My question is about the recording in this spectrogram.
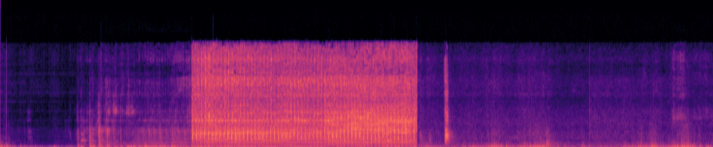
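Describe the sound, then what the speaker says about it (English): A tractor engine runs steadily on a cabin restoration site, a loud broadband roar for several seconds that holds level, then drops back to a lower, rougher rumble with knocking and wind buffeting around it. "Here I'm going to bring more from back there with the tractor"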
